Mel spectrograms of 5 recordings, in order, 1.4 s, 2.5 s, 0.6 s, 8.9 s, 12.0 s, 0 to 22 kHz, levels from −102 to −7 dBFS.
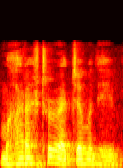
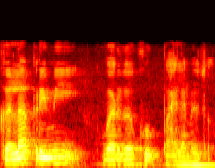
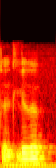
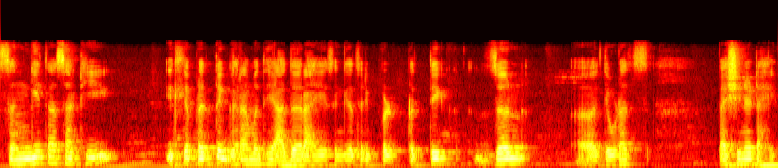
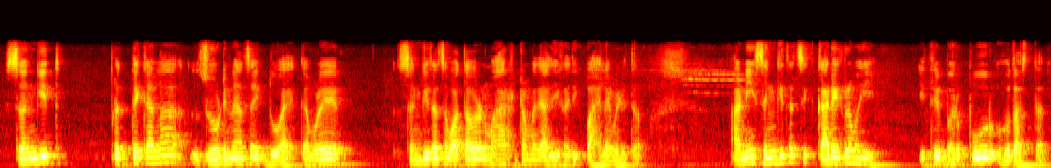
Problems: background sounds at intervals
